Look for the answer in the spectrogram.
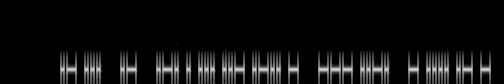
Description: Morse code, heard as a keyed tone, about 40 wpm, 700 Hz. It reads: AS A RESULT OF THAT
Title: Sets of 5 Words Encore 40wpm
